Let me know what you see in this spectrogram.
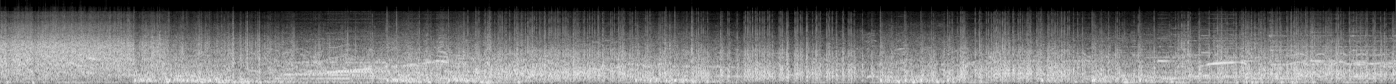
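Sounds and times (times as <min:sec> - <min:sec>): fireworks crackling and banging: 0:00.0 - 0:13.9
rising tone: 0:02.5 - 0:05.8.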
